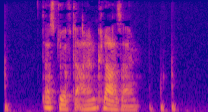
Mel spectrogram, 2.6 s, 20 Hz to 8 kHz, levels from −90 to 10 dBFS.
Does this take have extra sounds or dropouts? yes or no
no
